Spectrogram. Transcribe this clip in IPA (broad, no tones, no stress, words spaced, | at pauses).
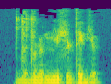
duduɳɯb mʲu fʲɔɳt̪ebʲɯ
